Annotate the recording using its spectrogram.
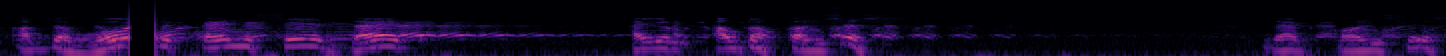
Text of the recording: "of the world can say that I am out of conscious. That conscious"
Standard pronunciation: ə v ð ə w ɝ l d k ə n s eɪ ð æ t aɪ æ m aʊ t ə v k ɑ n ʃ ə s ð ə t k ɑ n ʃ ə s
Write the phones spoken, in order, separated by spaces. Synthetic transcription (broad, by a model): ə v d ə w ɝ d k ə n s eɪ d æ t aɪ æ m aʊ t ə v k ɑ n ʃ ə s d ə t k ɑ n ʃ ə s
